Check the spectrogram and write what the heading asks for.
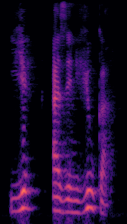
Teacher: Now what complicates this story is that there is another version of this symbol, which looks like a J with a little curly tail at the end. That sound is basically the familiar English y sound, with a bit more grit to it.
